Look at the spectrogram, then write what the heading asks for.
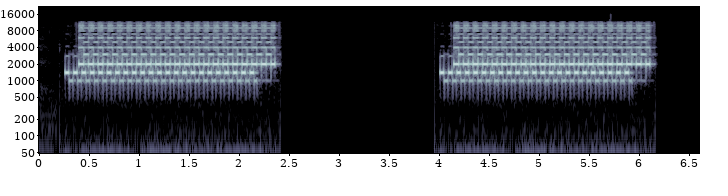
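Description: A telephone rings with an incoming call, giving two long, loud electronic trilling rings of about two seconds each, separated by a silent pause, with nothing else heard.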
